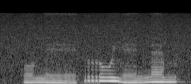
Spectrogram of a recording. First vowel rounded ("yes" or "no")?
yes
